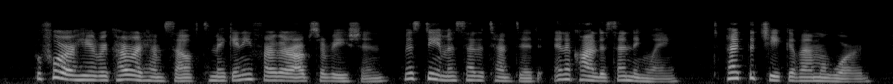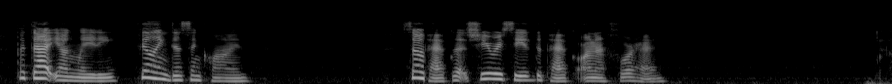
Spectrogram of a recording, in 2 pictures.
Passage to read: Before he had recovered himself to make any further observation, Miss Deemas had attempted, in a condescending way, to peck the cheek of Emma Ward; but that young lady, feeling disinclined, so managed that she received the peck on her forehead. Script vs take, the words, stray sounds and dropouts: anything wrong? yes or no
yes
